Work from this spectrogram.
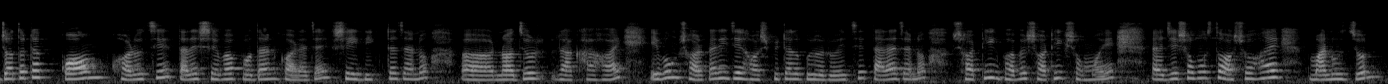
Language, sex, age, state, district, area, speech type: Bengali, female, 45-60, West Bengal, Purulia, urban, spontaneous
